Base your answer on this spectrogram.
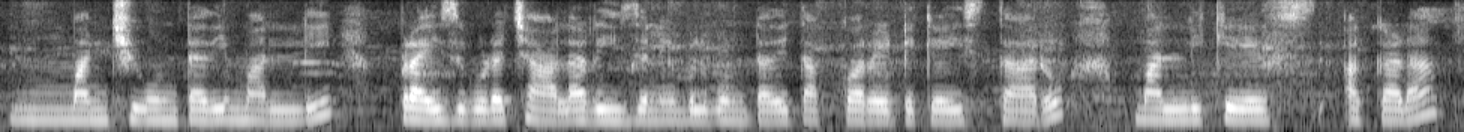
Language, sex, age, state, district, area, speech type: Telugu, female, 45-60, Andhra Pradesh, Srikakulam, urban, spontaneous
